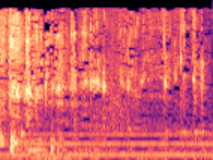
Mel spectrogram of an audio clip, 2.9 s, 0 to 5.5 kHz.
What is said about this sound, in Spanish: Primero, llena 2 vasos con agua.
